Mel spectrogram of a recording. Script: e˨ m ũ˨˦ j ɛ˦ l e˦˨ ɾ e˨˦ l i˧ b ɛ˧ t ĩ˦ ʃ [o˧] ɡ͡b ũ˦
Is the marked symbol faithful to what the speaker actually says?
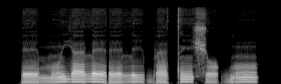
yes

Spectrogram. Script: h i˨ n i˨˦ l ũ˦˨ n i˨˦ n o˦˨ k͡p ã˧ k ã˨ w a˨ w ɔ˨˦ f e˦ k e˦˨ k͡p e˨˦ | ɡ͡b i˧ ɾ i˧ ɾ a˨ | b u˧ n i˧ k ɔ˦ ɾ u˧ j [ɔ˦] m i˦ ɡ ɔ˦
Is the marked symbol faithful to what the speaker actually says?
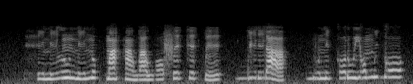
yes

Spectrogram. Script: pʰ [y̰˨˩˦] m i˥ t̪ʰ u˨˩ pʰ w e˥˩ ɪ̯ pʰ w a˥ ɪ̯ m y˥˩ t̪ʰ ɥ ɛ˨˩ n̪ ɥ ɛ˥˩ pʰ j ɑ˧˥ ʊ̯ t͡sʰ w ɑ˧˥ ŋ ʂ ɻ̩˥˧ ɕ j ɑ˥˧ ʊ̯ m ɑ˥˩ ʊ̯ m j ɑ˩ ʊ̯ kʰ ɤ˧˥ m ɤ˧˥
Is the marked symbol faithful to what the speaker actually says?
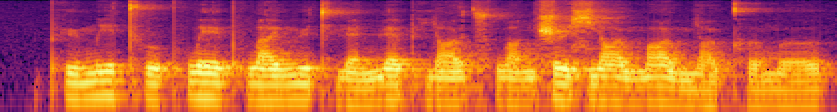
no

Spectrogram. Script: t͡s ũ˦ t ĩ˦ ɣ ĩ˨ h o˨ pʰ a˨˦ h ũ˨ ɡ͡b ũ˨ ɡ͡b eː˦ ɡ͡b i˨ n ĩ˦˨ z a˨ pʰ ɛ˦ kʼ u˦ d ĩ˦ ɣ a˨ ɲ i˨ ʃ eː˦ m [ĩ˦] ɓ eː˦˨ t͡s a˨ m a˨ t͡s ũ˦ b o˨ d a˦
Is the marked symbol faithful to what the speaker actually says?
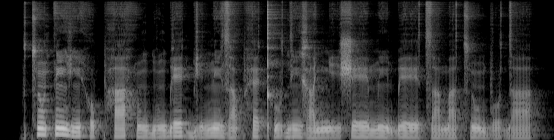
no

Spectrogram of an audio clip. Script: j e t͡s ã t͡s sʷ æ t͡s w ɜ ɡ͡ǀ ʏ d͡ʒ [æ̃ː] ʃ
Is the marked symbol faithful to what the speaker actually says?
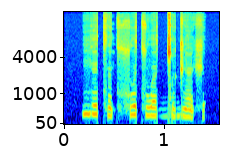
no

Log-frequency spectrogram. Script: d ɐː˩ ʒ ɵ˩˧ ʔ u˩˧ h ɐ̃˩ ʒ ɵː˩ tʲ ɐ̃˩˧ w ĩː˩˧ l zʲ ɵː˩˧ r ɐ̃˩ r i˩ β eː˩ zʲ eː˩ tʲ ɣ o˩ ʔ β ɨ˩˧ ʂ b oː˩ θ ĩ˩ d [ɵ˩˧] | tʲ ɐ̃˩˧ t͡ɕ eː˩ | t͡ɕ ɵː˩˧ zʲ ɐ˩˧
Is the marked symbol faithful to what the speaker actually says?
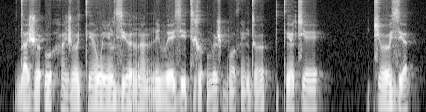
yes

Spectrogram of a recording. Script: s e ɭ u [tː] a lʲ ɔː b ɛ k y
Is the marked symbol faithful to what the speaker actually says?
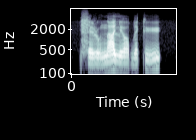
no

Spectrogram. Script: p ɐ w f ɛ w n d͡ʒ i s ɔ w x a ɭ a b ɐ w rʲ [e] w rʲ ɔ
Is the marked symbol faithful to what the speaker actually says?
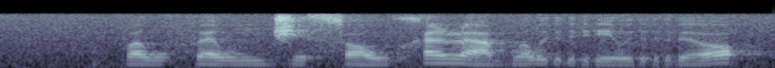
yes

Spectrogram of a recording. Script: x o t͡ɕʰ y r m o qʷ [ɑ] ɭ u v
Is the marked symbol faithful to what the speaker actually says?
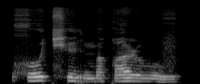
yes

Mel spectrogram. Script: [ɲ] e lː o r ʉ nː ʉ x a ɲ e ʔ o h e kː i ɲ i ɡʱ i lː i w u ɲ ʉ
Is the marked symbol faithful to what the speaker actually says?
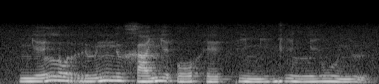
yes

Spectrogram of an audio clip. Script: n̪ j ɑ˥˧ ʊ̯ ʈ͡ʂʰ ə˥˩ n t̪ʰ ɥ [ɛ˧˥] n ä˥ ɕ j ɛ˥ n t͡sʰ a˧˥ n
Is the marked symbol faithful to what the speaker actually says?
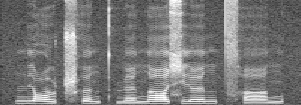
yes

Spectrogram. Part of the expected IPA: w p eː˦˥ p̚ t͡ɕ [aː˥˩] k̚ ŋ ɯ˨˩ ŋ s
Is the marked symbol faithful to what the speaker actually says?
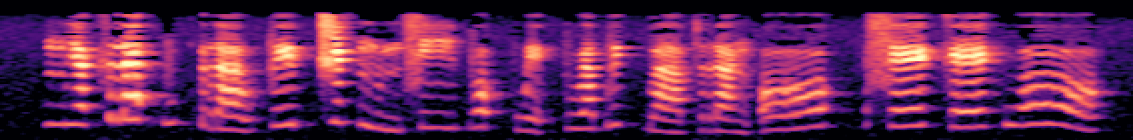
no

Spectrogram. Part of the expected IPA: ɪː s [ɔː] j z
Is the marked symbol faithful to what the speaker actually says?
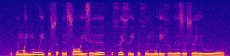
yes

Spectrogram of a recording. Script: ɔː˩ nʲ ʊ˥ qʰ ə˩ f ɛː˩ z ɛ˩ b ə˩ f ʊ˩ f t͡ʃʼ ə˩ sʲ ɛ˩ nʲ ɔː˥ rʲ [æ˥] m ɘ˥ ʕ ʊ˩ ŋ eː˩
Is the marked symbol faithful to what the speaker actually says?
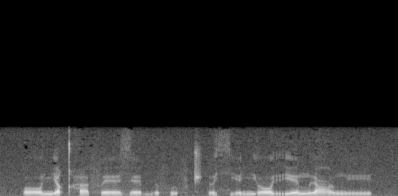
no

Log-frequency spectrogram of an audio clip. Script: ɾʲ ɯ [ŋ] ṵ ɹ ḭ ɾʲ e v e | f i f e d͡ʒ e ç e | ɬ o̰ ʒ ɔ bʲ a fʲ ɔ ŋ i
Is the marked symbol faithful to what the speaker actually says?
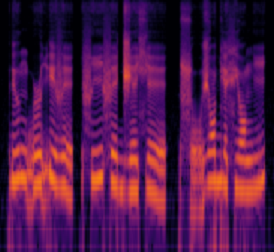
yes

